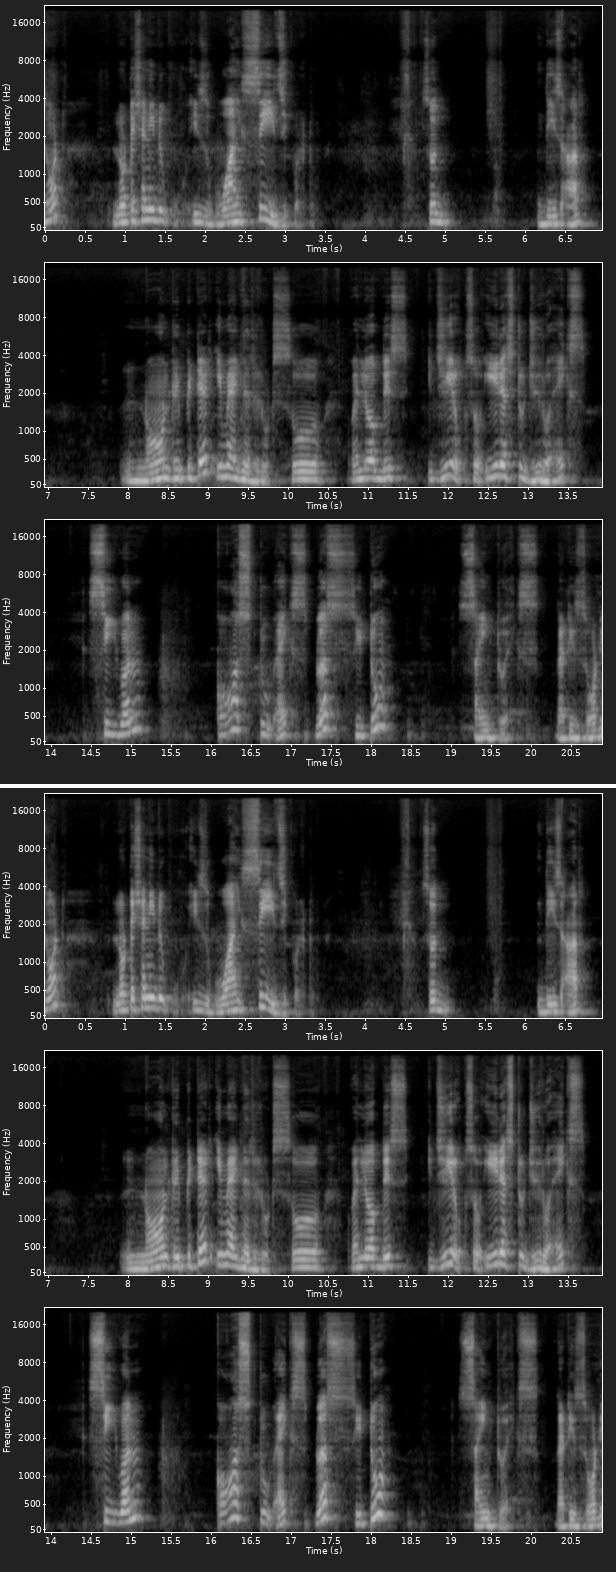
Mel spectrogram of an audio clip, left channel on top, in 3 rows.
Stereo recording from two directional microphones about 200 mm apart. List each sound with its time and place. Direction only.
0.9 s speech: 45° right (ahead or behind)
4.5 s a sound: 50° right (ahead or behind)
6.2 s speech: 45° right (ahead or behind)
7.9 s speech: 45° right (ahead or behind)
